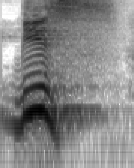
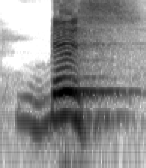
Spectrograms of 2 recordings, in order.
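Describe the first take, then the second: First: The vowel sounds like i. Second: The vowel sounds like e. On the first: The speaker calls it right. "tapi bis" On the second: The speaker calls it wrong. "maka bacaannya tadi miring ke huruf e"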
